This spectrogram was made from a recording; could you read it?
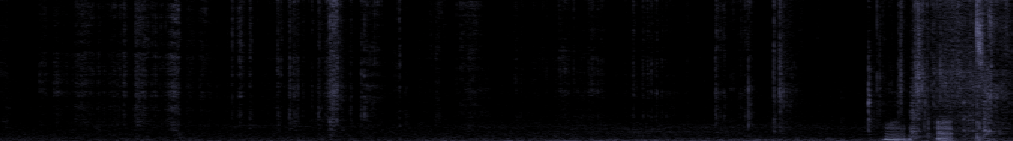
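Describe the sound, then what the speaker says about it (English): Scissors snip around a small paper circle cut from a Primark paper bag, giving soft crisp snips with rustling and handling noises, close and fairly quiet, ending in a few sharper cuts. "we'll cut a circle"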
